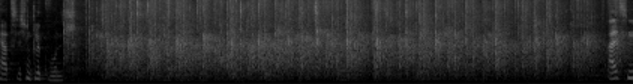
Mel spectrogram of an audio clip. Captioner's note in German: Beifall AfD und vereinzelt CDU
